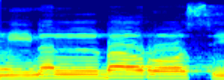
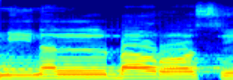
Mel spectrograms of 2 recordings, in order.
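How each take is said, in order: No difference in how they are said.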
